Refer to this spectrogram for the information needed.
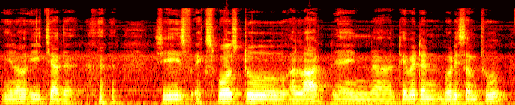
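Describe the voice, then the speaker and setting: A man hosting a class on a video call, speaking slowly and softly with an even, level tone. He breaks up his thanks with ums and small laughs. A faint hiss sits behind him. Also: medium pitch, poor audio. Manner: slow, soft-spoken, with frequent ums and light laughs. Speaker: Buddhist monk teacher hosting a class. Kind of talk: welcoming students on a video call.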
